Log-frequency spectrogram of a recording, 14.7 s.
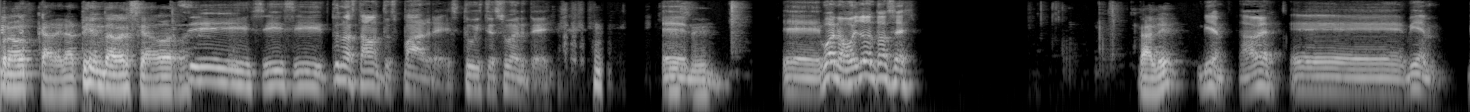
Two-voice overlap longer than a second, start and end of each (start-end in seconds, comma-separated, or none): none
